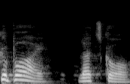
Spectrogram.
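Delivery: terrible, badly dubbed movie-style delivery. Retelling a scene from a badly dubbed movie: imitating bad movie dubbing.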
